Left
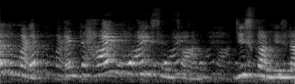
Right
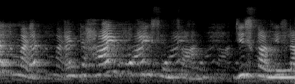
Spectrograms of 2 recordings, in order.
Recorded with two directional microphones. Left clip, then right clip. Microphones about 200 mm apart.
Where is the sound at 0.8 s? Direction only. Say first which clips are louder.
Left 3 dB; 60° left (ahead or behind).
